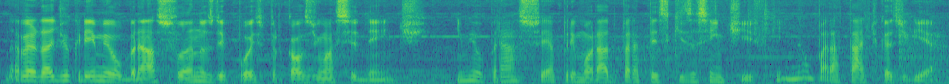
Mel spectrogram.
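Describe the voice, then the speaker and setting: An actor in an audio drama playing a male scientist with a mechanical arm, recounting his wartime past in formal, deliberate, wordy speech. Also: mid-range voice, sing-song, soft background music. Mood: earnest recollection.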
